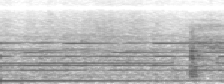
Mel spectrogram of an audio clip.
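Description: Quiet instrumental backing music: a low chord held steadily under several sustained higher notes, with a brief sharp sound just before the end.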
